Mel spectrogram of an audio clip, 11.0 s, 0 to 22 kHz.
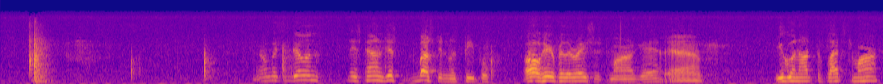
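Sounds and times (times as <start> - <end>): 
door shutting with a solid thud: 0.3 - 0.8
speech: 3.2 - 8.9, 9.7 - 11.0.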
